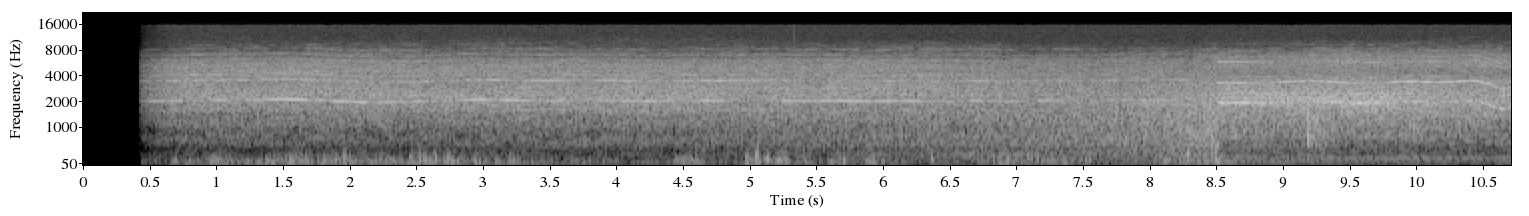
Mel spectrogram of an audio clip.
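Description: Construction-site machinery: a steady high-pitched mechanical whine that dips briefly in pitch near the end, over wind buffeting the microphone. About two-thirds of the way through, the low, steady idle of a truck engine joins in as the truck-mounted aerial lift comes into view.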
